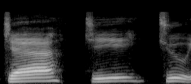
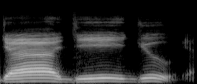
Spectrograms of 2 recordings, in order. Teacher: aliran udaranya tidak ikut keluar ketika kita mengucapkan huruf Jim · huruf Jim kan dia tidak punya sifat Hames ya Dia adanya sifat jahr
